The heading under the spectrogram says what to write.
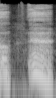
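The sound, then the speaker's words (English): A voice imitates heavy, strained breathing and groaning: a short groan, a brief breathy pause, then a longer drawn-out moan that rises and falls in pitch, fairly loud. “Like, stop breathing heavy. Why do you have to do it?”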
